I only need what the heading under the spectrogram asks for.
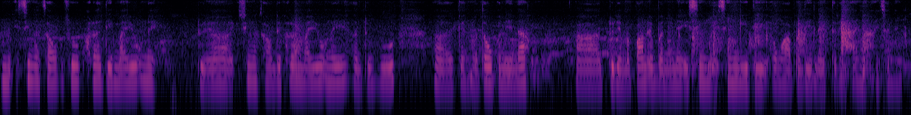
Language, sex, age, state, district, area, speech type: Manipuri, female, 30-45, Manipur, Imphal East, rural, spontaneous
